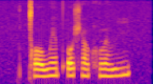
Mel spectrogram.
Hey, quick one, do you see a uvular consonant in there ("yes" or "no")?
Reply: yes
